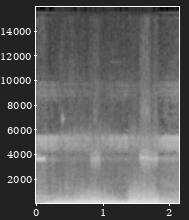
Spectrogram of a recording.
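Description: Crickets chirping: a steady high trill with a few short, louder chirps, over a low rumble of hall noise.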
